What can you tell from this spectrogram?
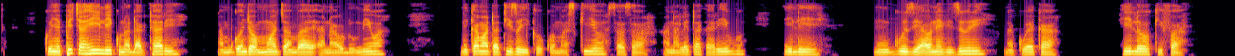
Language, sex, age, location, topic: Swahili, male, 18-24, Wajir, health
